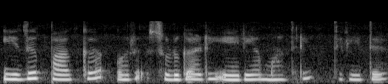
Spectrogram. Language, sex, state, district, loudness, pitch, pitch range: Tamil, female, Tamil Nadu, Nilgiris, -15 LUFS, 230 Hz, 220-260 Hz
